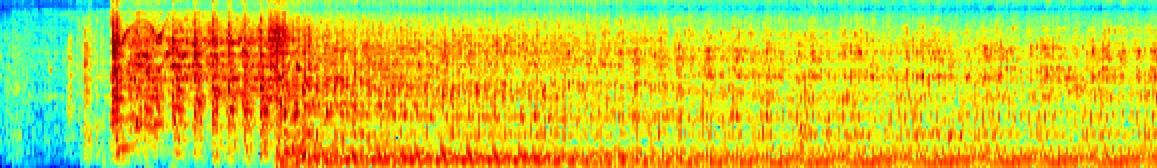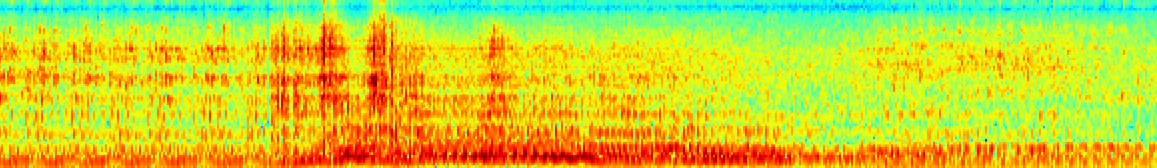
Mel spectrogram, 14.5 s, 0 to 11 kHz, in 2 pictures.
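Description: GM Gen 5 LT1 6.2-litre V8 with headers and an unrestricted intake being started: the starter cranks for about a second before the engine catches and settles into a steady idle. About nine seconds in it is revved once, the pitch rising and falling over about three seconds, then it drops back to idle.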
